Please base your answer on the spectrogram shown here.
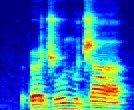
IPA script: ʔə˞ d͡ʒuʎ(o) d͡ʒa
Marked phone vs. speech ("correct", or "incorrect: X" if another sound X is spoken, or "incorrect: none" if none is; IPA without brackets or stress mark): incorrect: u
